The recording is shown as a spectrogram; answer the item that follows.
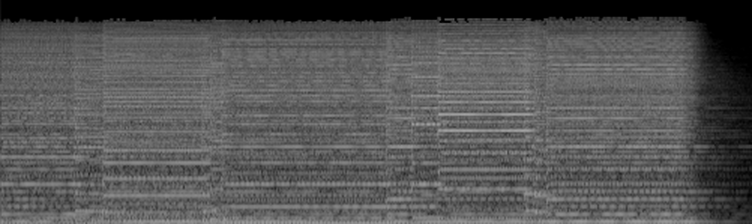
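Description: Sustained, slightly detuned synth drone chords from the 'Wall of Classics' patch of Spitfire LABS Obsolete Machines, sampled from twenty Game Boy DMG consoles. The chord changes about every two seconds, and the sound fades out over the last second.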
